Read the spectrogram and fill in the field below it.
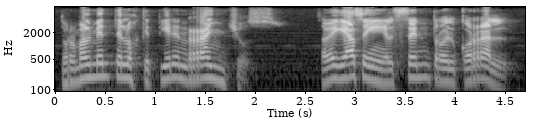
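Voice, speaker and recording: Speaking a little slowly, a male pastor preaches in a church, asking his congregation rhetorical questions. He alternates between booming emphasis and soft, low passages.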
